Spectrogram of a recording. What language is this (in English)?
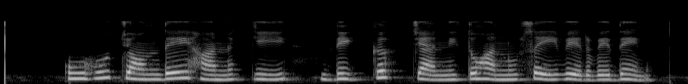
Punjabi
